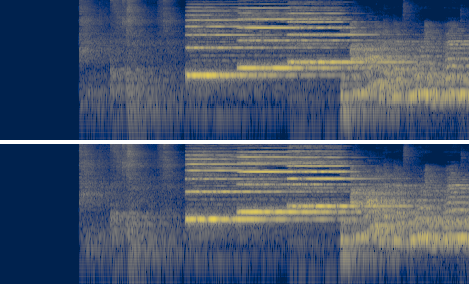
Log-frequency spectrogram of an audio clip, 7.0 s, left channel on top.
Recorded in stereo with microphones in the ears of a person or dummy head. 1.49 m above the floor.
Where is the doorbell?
15° right (ahead or behind), 1.1 m.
